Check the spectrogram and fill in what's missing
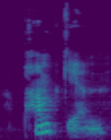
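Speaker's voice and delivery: whispered reveal; hushed pumpkin reveal. Real, not acted. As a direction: whisper the answer like a secret. Answers own quiz question.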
